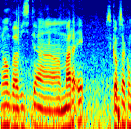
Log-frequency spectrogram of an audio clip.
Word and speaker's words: marae: Bon, on a fini la visite du monoil et là on va visiter un maré. C'est comme ça qu'on prononce.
